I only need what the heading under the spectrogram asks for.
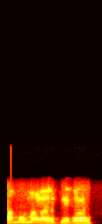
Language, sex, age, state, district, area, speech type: Odia, male, 60+, Odisha, Gajapati, rural, conversation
